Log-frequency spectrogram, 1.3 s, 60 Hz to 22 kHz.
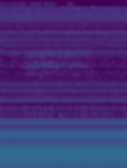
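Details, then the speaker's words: Dowell iPower 3 kW hybrid inverter on test with 4 mm cables, light load, display showing about 147–149 W: steady low electrical hum with a buzzy edge, unchanging; inverter humming more than expected, cause unclear. "coś buczy coś tu pokazuje musimy to wszystko rozkminić"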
